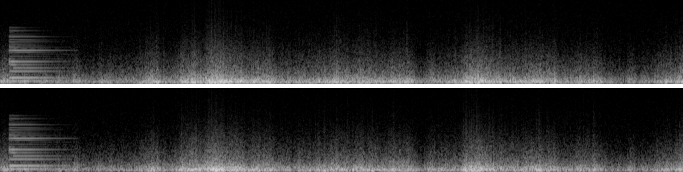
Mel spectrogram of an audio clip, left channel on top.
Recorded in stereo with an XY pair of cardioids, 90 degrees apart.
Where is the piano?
10° right.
